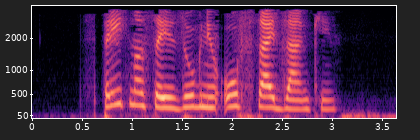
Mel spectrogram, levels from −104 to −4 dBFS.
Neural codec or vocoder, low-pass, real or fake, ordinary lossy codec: none; 3.6 kHz; real; MP3, 24 kbps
